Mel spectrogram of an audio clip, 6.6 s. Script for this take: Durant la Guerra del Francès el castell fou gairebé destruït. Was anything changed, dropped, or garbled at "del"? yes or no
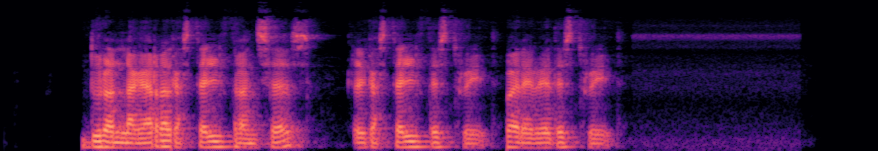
yes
